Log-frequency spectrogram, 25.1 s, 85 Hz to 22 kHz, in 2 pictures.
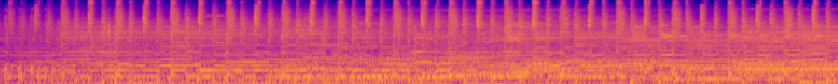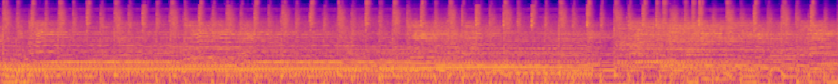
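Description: A Honda CRF230F dirt bike is ridden on a test run, its engine droning loud and steady throughout with rising and falling revs and no voices.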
